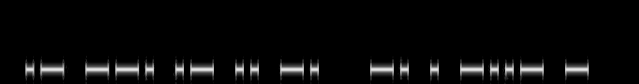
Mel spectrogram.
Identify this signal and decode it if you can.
Morse code, heard as a keyed tone, about 16 wpm, 700 Hz. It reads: AGAIN NEXT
